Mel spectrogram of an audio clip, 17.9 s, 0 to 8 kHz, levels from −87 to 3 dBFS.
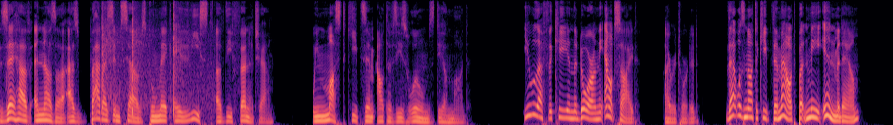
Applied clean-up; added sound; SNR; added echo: none; Gunshot, gunfire; 11 dB; none.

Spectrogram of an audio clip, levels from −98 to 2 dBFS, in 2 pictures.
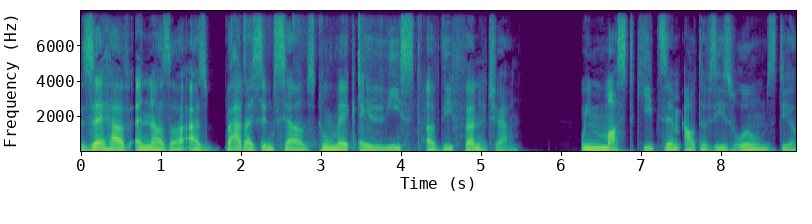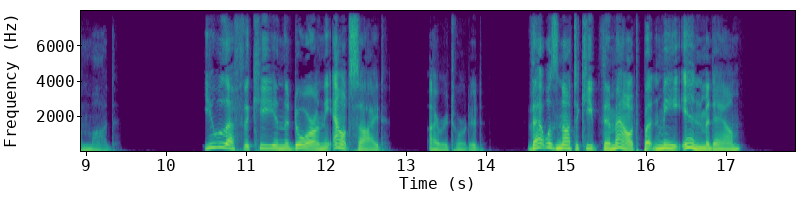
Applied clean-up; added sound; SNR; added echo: neural mask model Resemble Enhance denoiser.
